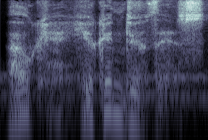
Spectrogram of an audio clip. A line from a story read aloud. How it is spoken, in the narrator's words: I whispered to myself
